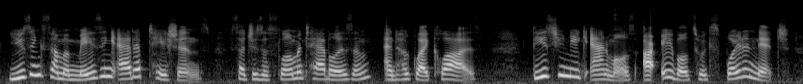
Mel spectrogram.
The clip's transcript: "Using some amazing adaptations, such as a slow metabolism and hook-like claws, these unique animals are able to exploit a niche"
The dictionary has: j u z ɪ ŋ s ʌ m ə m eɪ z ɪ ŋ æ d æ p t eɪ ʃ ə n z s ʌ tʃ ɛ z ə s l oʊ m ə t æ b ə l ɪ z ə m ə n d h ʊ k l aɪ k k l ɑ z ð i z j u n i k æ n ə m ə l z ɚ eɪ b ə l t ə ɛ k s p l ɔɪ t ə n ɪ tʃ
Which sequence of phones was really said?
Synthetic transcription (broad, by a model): j u z ɪ ŋ s ʌ m ə m eɪ z ɪ ŋ æ d æ p t eɪ ʃ ə n z s ʌ tʃ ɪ z ə s l oʊ m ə t æ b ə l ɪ z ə m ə n h ʊ k l aɪ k k l ɑ z ð i z j u n i k æ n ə m l z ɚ eɪ b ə l t ə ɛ k s p l ɔɪ t ə n ɪ tʃ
